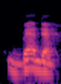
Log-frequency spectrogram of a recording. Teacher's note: En dan zou badi, met nog de i aan het eind, typerend zijn voor het oud-Nederlands. Bedde, met nog een e, een schwa, voor het middeleeuws Nederlands.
